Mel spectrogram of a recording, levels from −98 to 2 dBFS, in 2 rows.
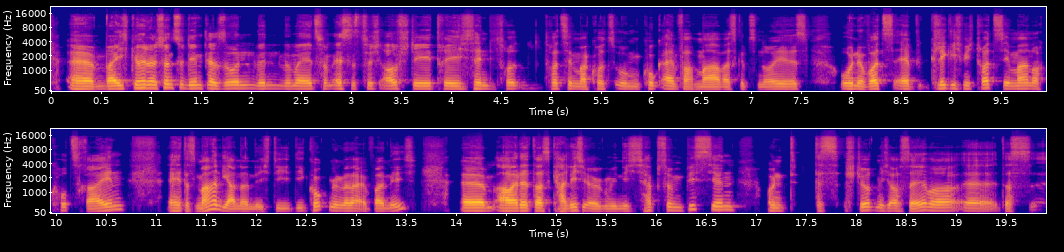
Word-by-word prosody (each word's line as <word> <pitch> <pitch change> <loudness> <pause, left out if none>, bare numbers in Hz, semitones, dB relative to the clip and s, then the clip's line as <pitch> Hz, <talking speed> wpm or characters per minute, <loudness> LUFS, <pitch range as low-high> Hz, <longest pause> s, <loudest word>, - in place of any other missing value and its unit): Ähm, 120 -2 +4
weil 130 +1 +8
ich 130 - -4
gehöre 160 +1 +5
dann 155 -1 +5
schon 170 -1 +2
zu 165 - -2
den 145 0 0
Personen, 145 0 +1
wenn 135 0 -3
wenn 125 - -5
man 130 -1 +1
jetzt 125 0 0
vom 130 0 -8
Essenstisch 130 -1 -4
aufsteht, 130 -1 0
drehe 125 -2 +2
ich's 120 +2 -7
Handy 130 -3 -2
trot 135 +2 -4 0.2
trotzdem 135 -2 -4
mal 115 0 0
kurz 120 - -8
um, 120 -3 -7
gucke 135 0 -5
einfach 120 -2 0
mal, 110 0 +1
was 110 - -3
gibt's - - -13
Neues: 115 +2 -3 0.3
„Oh 125 - +3
ne 120 -2 +1
Whatsapp“ 125 0 +2
klicke 150 +1 -1
ich - - -8
mich 135 -2 -7
trotzdem 150 -4 0
mal 130 +1 +2
noch 120 -2 -4
kurz 145 -4 -9
rein 145 +11 +1 0.4
ey, 125 0 0
das 120 -2 -8
machen 200 +9 +4
die - - +4
anderen 110 -1 -1
nicht, 100 0 -10
die 115 -1 -10
die 125 0 -11
gucken 150 -3 -3
dann 125 - +2
einfach 120 0 0
nicht, 135 - -7 0.4
ähm, 130 0 +8
aber 125 +1 +7
da 130 -1 +5
das 125 0 +3
kann - - -1
ich 145 - -1
irgendwie 115 0 -3
nicht. 115 0 -8
Ich - - -9
habe 145 +1 -7
so 155 - -4
'n 140 -2 -8
bisschen 165 -2 -3 0.3
und 125 -1 -7
das - - -5
stört 145 0 -1
mich 125 -1 -5
auch 120 -1 -1
selber, 135 +2 +2
äh, - - -2
dass, - - -7
130 Hz, 225 wpm, -23 LUFS, 120-145 Hz, 0.4 s, weil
